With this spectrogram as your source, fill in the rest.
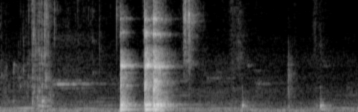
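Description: A glass of water tipped into a cup of curd in a kitchen bowl: a couple of brief, close splashes in the middle, followed by a few faint clinks and drips.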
